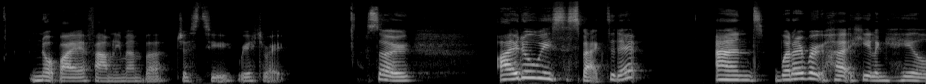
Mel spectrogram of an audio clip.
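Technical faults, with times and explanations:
No technical faults can be heard in this speech clip.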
